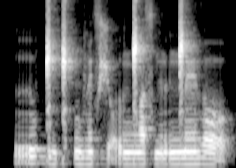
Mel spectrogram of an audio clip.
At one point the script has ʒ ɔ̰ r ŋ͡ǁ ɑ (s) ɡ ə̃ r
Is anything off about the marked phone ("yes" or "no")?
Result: no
